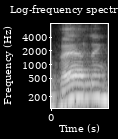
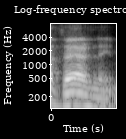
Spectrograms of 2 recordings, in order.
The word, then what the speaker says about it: Werlen: Olha, o nome seria Verlen, mas ninguém, ou um ou outro, chama de Verlen. Então, já é abrasileirado, todo mundo chama de Werlen, inclusive meus familiares, né?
